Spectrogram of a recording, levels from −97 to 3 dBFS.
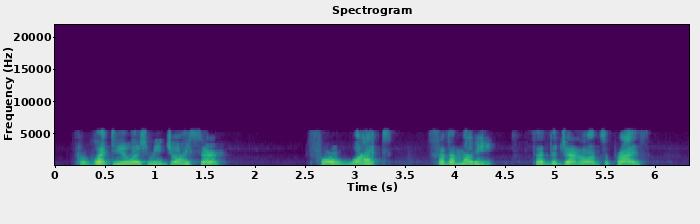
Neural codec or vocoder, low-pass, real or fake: codec, 44.1 kHz, 7.8 kbps, DAC; 5.4 kHz; fake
